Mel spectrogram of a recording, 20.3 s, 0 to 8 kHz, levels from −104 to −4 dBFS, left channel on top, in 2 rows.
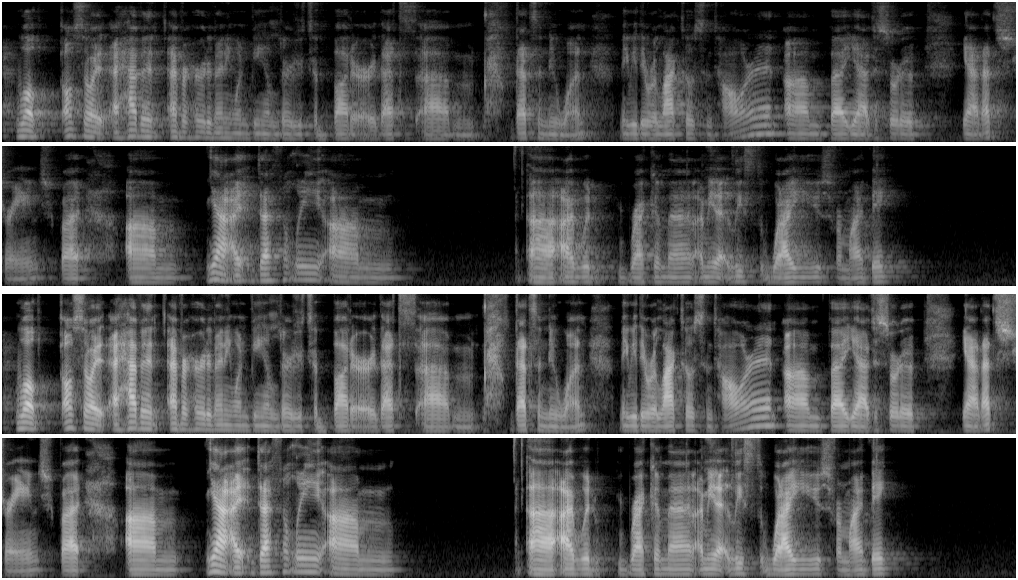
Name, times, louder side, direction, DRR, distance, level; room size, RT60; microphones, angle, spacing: voice 1, 0.0-11.9 12.2-14.1 15.4-19.0, right 9 dB, 75° right, 20 dB, 0.3 m, -36 dB
9.9 x 8.3 x 5.5 m, 0.73 s
head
